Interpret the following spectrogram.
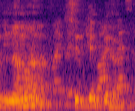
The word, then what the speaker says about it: नमः सिद्धिभ्यः: और ये नमः सिद्धिभ्यः का उच्चारण है तो नमः सिद्धिभ्यः, सिद्धों के समान मेरा स्वरूप है, सिद्धों के समान मेरा भी स्वरूप है।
